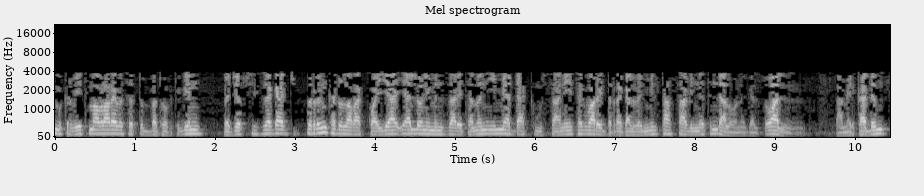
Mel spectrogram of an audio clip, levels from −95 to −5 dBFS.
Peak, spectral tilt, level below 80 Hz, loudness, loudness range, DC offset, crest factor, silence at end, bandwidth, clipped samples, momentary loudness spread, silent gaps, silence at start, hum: -10 dBFS; -10.5 dB/octave; -62 dBFS; -28 LUFS; 2 LU; under 0.1%; 18 dB; 0 s; 4.1 kHz; under 0.1%; 7 LU; none; 0 s; none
